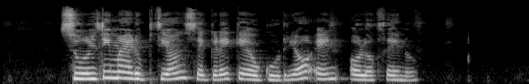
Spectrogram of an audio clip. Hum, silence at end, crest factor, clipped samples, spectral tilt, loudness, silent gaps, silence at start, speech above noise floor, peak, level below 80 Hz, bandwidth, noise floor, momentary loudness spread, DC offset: none; 1.1 s; 16 dB; under 0.1%; -3 dB/octave; -15 LUFS; none; 0.6 s; 46 dB; 0 dBFS; -58 dBFS; 16.5 kHz; -61 dBFS; 10 LU; under 0.1%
